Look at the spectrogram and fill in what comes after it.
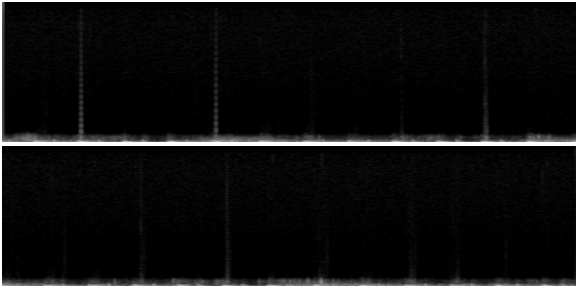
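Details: Male's own heart auscultated with a stethoscope after a workout set; normal heart sounds after exercise.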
